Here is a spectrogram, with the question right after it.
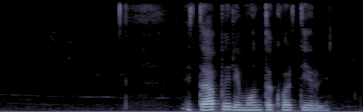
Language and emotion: Russian, neutral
